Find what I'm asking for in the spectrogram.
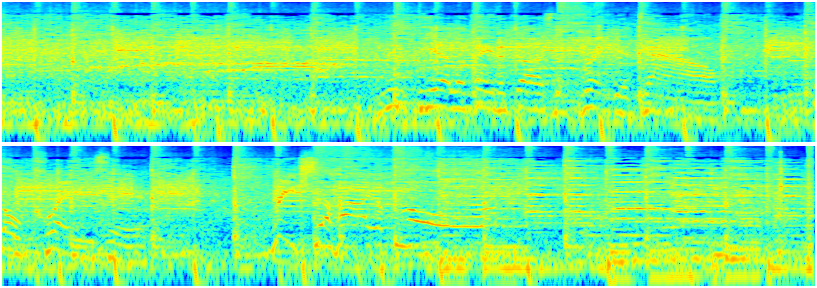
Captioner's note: crowd cheering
